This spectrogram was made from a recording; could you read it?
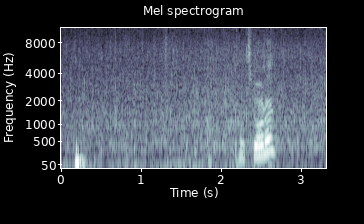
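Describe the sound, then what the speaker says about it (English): A stream of water flows down a wooded slope, a faint steady wash heard under a man's brief spoken question and a few rustling steps. "I heard water, and now we have come across and found the water"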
